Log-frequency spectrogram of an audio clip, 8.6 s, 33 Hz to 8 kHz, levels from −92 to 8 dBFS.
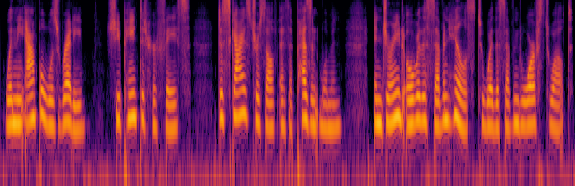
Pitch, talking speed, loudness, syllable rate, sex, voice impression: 210 Hz, 190 wpm, -19 LUFS, 5.5 syllables/s, female, slightly feminine, young, cute, slightly refreshing, slightly friendly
